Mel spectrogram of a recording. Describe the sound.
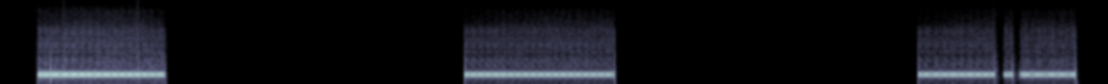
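Ringback tones of an outgoing telephone call during a prank call: three long, steady, mid-pitched tones of about two seconds each, separated by silence, with the third briefly broken.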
